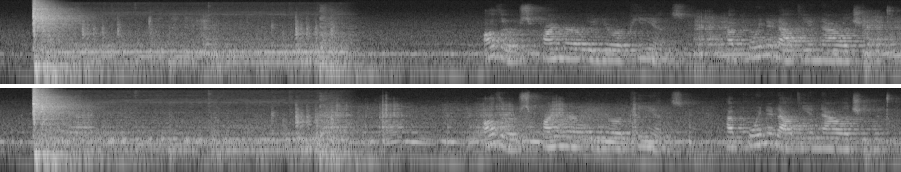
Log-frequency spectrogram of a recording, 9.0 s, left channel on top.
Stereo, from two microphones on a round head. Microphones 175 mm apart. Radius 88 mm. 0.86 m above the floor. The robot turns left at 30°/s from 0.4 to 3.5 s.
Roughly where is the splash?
Centre.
